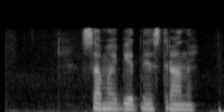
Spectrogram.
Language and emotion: Russian, neutral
